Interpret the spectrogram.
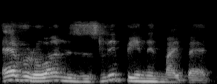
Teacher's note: Essa frase, não pronunciando o S, everyone is sleeping in the... Você junta o N com IS.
